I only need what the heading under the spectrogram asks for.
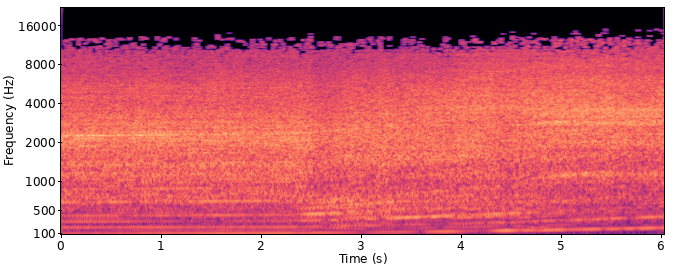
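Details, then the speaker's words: eBay turbo Honda B18C GSR pulling under load: the rising revs are broken up by a choppy, stuttering misfire. Fuel and ignition timing changes didn't cure it; a VTEC or oil pressure issue is suspected. "So I think we have a VTEC issue, oil pressure, something like that, because it's just stuttering really bad."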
